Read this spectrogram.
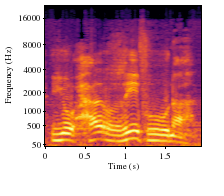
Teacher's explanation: يحرفون ری شفتیں پیچھے جائیں گے اور را کے اوپر زبان تھوڑی سی ایسے تکرار ہوتی ہے لیکن حقیقی تکرار سے بچنا ہے. یوحر یہ میں زور سے اس لیے کر رہا ہوں کہ پتہ چلے کیا ہو رہا ہے.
